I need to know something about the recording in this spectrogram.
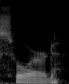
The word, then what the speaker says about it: sword: The Treasure, so a pretty epic sword right there. Yes, I did pronounce that W very strong. That's sword.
